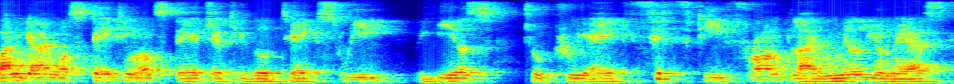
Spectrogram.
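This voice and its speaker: The voice carries a German accent and is somewhat breathy. It moves at a fairly slow pace with audible room echo. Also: man. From Germany. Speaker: network marketing leader. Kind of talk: sales webinar presentation. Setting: online webinar. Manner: halting, many fillers.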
